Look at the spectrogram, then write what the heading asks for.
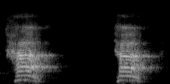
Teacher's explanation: T is an aspirate sound because along with t there is a ha sound coming from the throat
